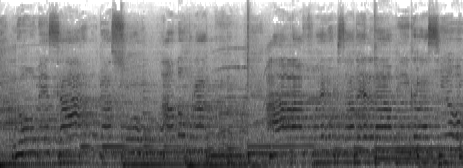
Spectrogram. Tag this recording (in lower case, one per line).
tender music
music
